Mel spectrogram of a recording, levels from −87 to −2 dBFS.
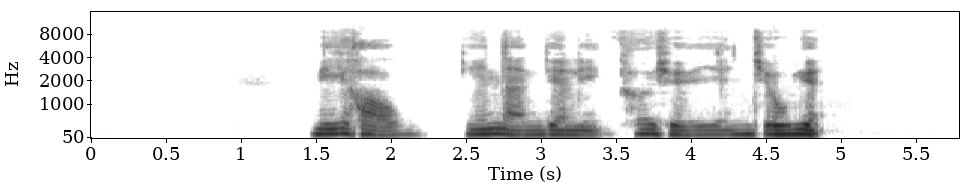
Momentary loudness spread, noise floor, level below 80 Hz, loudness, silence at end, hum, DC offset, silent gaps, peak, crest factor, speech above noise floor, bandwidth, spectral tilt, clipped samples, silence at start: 13 LU; under -90 dBFS; -62 dBFS; -24 LUFS; 0.95 s; none; under 0.1%; none; -4 dBFS; 20 dB; over 68 dB; 9.2 kHz; -7 dB/octave; under 0.1%; 1.45 s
